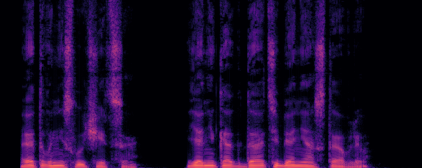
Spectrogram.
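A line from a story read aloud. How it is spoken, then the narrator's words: Firm, confident after pause. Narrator (Russian): помолчав, сказал с твердой уверенностью в голосе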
